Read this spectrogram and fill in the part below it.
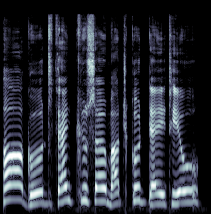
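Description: A man acts out a courteous gentleman inventor for a comic storybook, pitched well up high. He chatters with polite enthusiasm and seems cheerfully oblivious to everything. The sound is dry and close. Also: sing-song, normal speed, no room sound. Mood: courteous, unruffled.

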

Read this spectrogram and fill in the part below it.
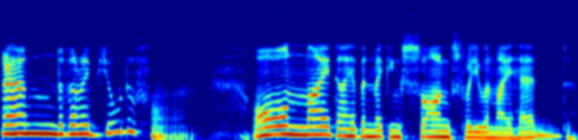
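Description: A man's voice: a little high, measured pace, phone-quality sound, voice pushed up. A man voicing a lecherous, tipsy young singer who courts in florid, wheedling phrases in an audiobook story. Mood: oily, amorous.

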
